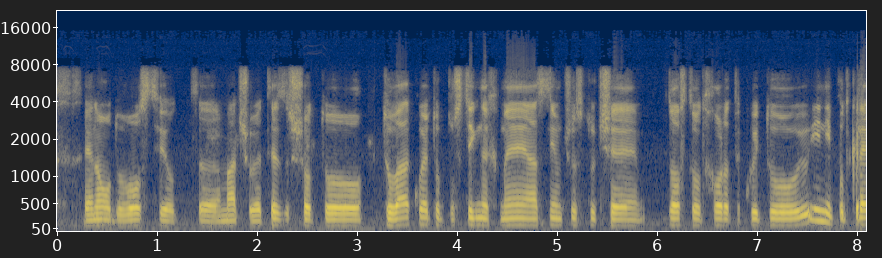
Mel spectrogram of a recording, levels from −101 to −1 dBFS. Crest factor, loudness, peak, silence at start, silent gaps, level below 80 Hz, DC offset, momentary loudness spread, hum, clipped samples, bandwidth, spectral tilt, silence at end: 16 dB; -20 LUFS; -4 dBFS; 0 s; none; -56 dBFS; under 0.1%; 7 LU; none; under 0.1%; 8.2 kHz; -4 dB/octave; 0 s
